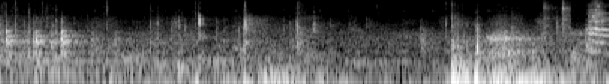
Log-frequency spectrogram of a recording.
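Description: Kitchen clatter from a wooden spatula stirring meat in a sac pan: scattered light clicks and scrapes, then a heavier thud about three seconds in.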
